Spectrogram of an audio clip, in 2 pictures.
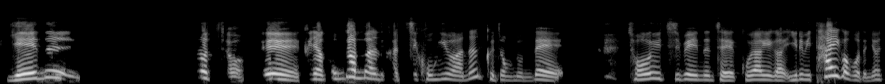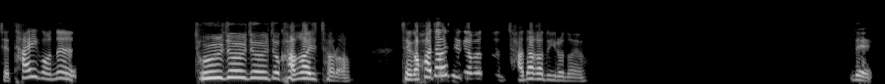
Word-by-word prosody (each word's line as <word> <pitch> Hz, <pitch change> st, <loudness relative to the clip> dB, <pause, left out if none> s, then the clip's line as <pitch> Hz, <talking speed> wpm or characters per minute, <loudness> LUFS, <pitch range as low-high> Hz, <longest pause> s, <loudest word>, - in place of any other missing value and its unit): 얘는 310 Hz, -, +4 dB, 1.1 s
그렇죠. 185 Hz, -, -3 dB, 0.2 s
예. 230 Hz, -7 st, +6 dB
그냥 235 Hz, -2 st, +1 dB
공간만 280 Hz, -1 st, +2 dB
같이 235 Hz, -, -12 dB
공유하는 230 Hz, -, -7 dB
그 225 Hz, -, -9 dB
정돈데 190 Hz, -1 st, -4 dB, 0.7 s
저희 250 Hz, +4 st, -3 dB
집에 235 Hz, 0 st, -5 dB
있는 210 Hz, -1 st, -9 dB
제 185 Hz, -2 st, -3 dB
고양이가 205 Hz, 0 st, -3 dB
이름이 220 Hz, +4 st, -9 dB
타이거거든요. 285 Hz, -, +2 dB
이제 220 Hz, -, -9 dB
타이거는 285 Hz, -5 st, -1 dB, 1.2 s
졸졸졸졸 300 Hz, -1 st, +3 dB
강아지처럼. 260 Hz, +1 st, +1 dB, 0.5 s
제가 235 Hz, -3 st, +4 dB
화장실 395 Hz, +1 st, +3 dB
가면은 265 Hz, -2 st, -3 dB, 0.3 s
자다가도 255 Hz, -4 st, -1 dB
일어나요. 170 Hz, -5 st, -11 dB, 2.6 s
네. -, -, -3 dB
250 Hz, 245 characters per minute, -19 LUFS, 210-290 Hz, 2.6 s, 예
